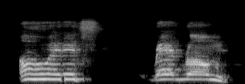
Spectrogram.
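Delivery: very high, very slow, drawn-out race commentator voice. Explaining how he picks horses, imagining the race commentator: horse racing commentator voice. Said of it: "imagine the commentator saying".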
